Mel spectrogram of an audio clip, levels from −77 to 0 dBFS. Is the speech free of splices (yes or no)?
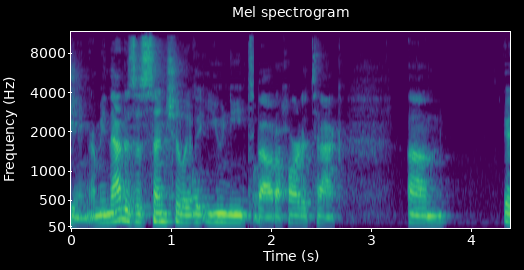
no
